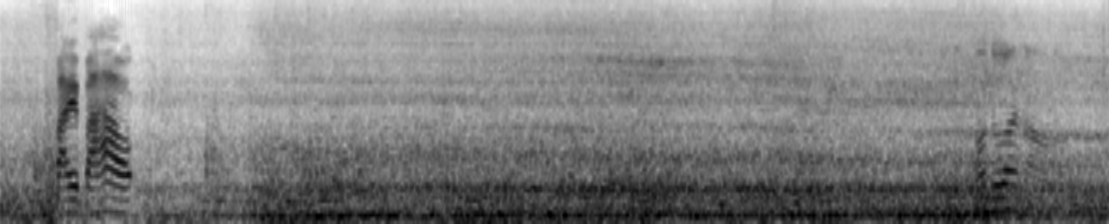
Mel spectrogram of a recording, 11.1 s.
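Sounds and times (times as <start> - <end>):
train wheels and motors rumbling: 0.0 - 11.0
faint high whine: 3.6 - 11.0.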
